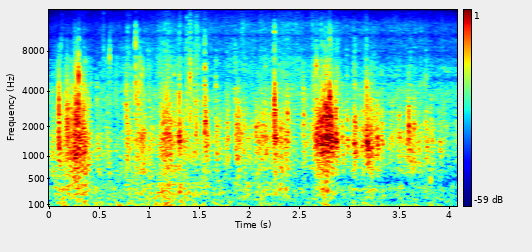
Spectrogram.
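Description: A long bundle of cut malingo bamboo canes dragged over leaf litter: the canes rattle and scrape while the leaves crackle, in two louder surges.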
